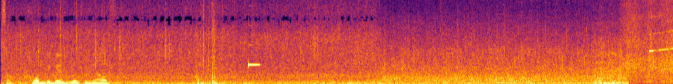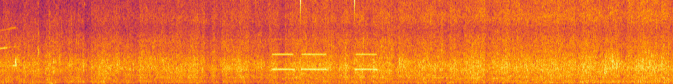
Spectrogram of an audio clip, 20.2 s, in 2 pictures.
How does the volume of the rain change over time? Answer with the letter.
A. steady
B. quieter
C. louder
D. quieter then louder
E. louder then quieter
C.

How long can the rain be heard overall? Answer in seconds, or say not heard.
20 s.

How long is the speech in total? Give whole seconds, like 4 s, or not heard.
2 s.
